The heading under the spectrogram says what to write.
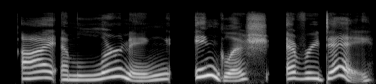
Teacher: The stress is on learning and English.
